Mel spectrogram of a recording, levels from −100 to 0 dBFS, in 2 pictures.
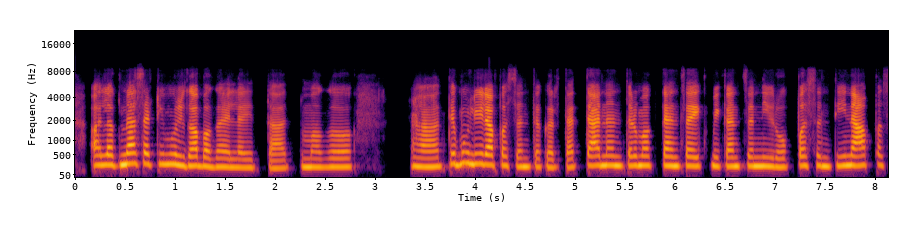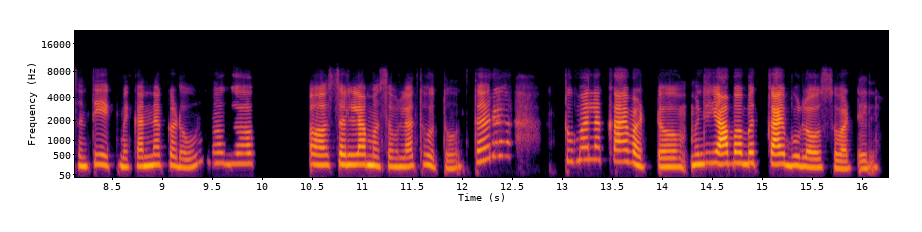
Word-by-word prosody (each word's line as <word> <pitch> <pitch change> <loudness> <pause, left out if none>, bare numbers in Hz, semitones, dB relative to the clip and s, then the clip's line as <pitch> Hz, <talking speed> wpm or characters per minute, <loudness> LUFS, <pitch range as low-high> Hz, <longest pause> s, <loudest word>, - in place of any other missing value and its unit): अ, 235 - 0
लग्नासाठी 260 +2 +3
मुलगा 235 -4 +3
बघायला 195 -2 0
येतात 180 -1 -4 0.2
मग 195 0 -1
अ, 200 0 0 0.7
अ, 200 -1 +2
ते 265 - +1
मुलीला 265 -2 +5
पसंत 205 -3 -2
करतात. 190 0 -4
त्यानंतर 230 0 +3
मग 230 0 +2
त्यांचा 225 -1 +3
एकमेकांचा 215 0 0
निरोप 210 -2 +1
पसंती, 225 -1 -1
नापसंती 230 0 +2
एकमेकांना 220 +1 -2
कळवून 215 -1 -5 0.2
मग 270 -2 -9
अ, - - -2 0.6
अ, 250 -2 +1
सल्लामसलत 230 -4 0
होतो. 185 -7 -7 0.2
तर 350 +6 -1 0.7
तुम्हाला 365 +3 -3
काय 320 -1 +3
वाटतं? 205 -6 -2
म्हणजे 260 +3 -2
याबाबत 280 0 +5
काय 260 0 +7
बोलावंसं 195 -5 -2
वाटेल? 165 +2 -6
225 Hz, 130 wpm, -23 LUFS, 200-255 Hz, 0.7 s, काय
